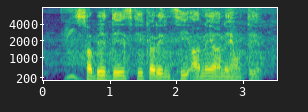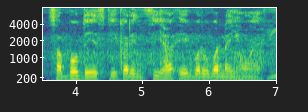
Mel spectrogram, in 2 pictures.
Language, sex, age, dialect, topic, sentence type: Chhattisgarhi, male, 31-35, Western/Budati/Khatahi, banking, statement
